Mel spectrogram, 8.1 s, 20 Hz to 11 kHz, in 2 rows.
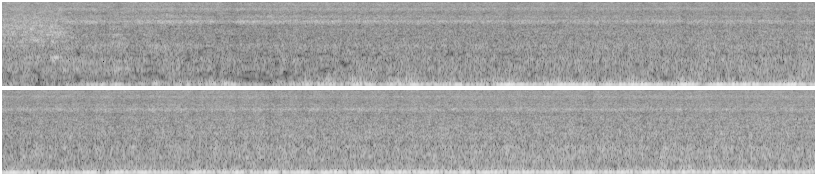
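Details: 1972 GMC Sierra Grande truck with replaced engine, first start in 9 years after fuel system work, new gas tank, and priming oil and fuel: brief crank, then a steady, even V8 idle with no knock or miss; normal idle.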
